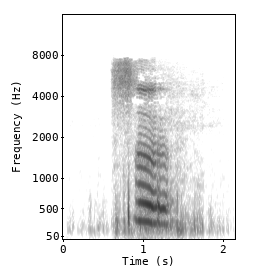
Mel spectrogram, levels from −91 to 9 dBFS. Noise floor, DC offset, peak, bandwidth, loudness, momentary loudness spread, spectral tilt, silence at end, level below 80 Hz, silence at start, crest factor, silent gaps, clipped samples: -66 dBFS; under 0.1%; -6 dBFS; 8 kHz; -20 LUFS; 23 LU; -3.5 dB/octave; 0.65 s; -72 dBFS; 0.6 s; 18 dB; none; under 0.1%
